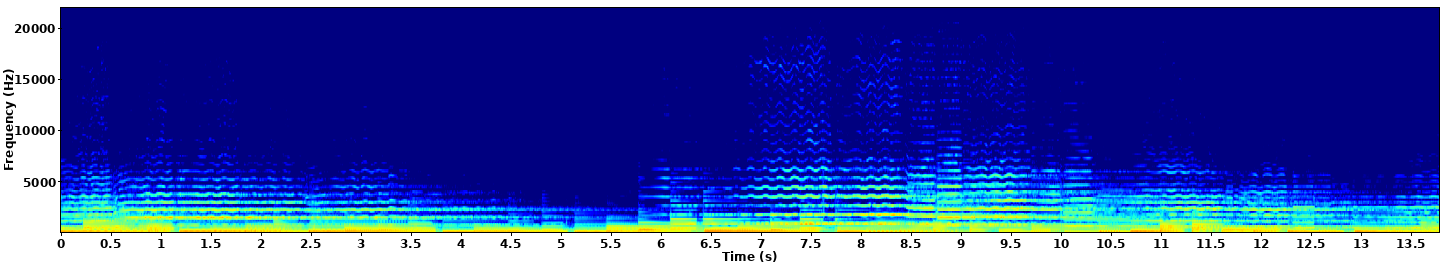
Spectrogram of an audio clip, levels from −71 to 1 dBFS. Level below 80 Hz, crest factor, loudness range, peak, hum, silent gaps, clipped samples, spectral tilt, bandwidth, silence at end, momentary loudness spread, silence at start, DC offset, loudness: -42 dBFS; 14 dB; 3 LU; -8 dBFS; none; none; under 0.1%; -6.5 dB/octave; 17.5 kHz; 0 s; 5 LU; 0 s; under 0.1%; -22 LUFS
